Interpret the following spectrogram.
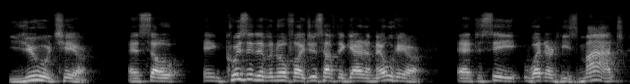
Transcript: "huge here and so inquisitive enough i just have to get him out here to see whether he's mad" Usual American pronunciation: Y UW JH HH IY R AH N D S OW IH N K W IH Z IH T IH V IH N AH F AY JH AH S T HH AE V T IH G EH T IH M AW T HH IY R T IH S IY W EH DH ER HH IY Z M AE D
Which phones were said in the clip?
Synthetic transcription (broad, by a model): Y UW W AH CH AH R S OW IH N K W IH Z IH T IH V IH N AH F AY JH AH S T HH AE F T IH G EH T IH M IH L HH IY R T IH S IY W EH DH ER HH IY Z M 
